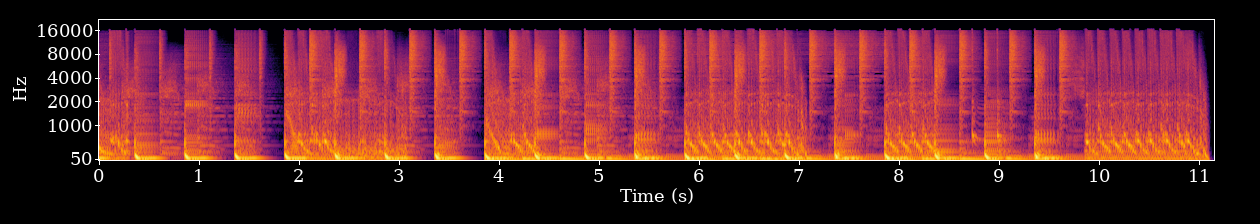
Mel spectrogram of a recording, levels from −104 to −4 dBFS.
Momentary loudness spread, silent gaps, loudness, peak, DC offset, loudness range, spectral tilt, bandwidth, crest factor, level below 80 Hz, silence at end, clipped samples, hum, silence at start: 6 LU; none; -20 LUFS; -4 dBFS; 0.1%; 1 LU; -5 dB/octave; 17 kHz; 16 dB; -26 dBFS; 0.05 s; under 0.1%; none; 0 s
